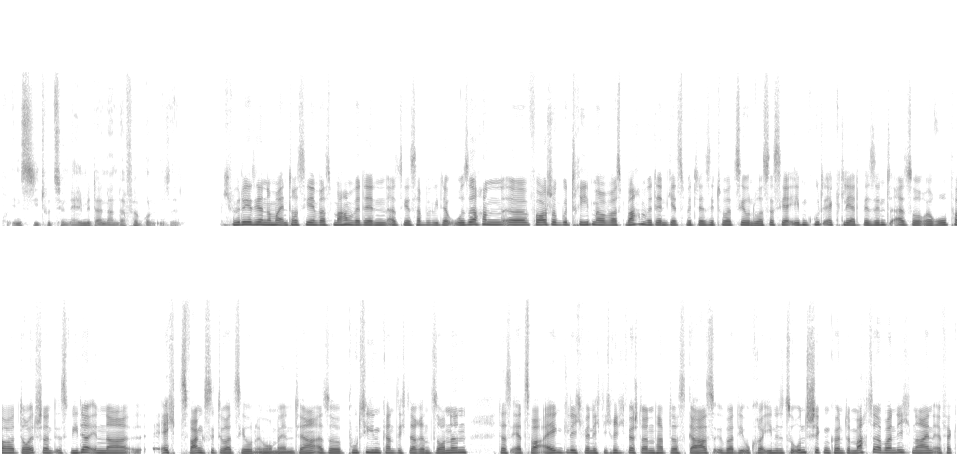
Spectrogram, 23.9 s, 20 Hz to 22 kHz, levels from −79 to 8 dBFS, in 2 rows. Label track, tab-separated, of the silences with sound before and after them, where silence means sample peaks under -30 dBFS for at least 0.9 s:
1.820000	2.890000	silence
